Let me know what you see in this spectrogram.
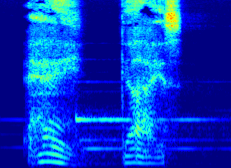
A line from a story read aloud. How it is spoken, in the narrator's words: managed weakly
